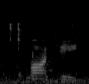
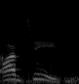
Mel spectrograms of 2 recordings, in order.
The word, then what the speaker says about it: Monte: Yeah, How do you pronounce it? Monte. Yeah, Monte. yeah, like Monty Hall, Monty Python.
